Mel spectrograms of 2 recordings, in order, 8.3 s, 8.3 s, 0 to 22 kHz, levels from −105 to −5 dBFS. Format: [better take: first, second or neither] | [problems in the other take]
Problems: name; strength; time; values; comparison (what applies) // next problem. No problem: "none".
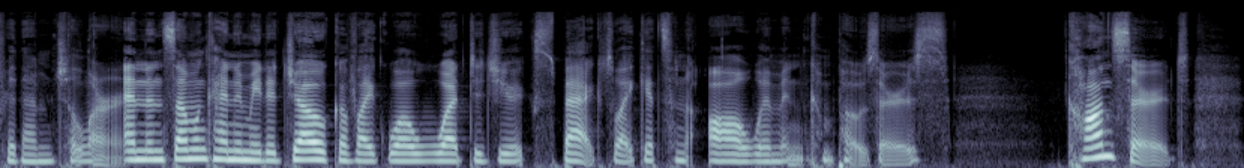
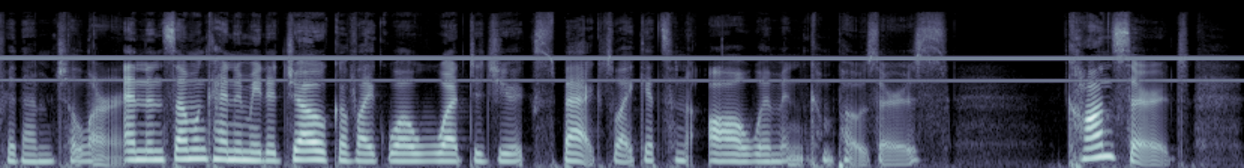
first | high-pitched whine; noticeable; throughout; 5 kHz, 15 dB below the speech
